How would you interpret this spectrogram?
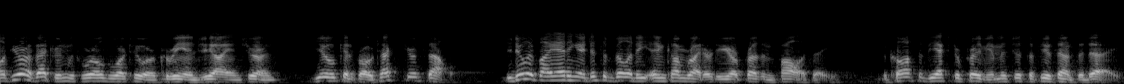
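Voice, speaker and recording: A man reading a scripted 1950s radio public service announcement in an explanatory manner. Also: medium pitch. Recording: thin, phone-like vintage radio recording.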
